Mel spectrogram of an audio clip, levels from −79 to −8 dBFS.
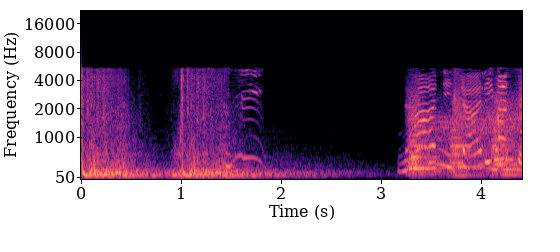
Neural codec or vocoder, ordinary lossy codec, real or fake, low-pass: none; none; real; 5.4 kHz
